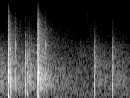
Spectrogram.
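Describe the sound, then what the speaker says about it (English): Mortar rounds explode in the Squad military video game: five sharp booms at uneven spacing, three close together and then two more, each with a short fading rumble. "But very effective mortars."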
